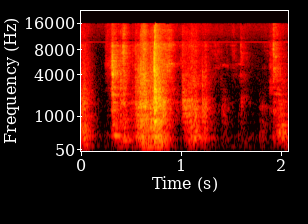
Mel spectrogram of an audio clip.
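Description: Handling noises at a workbench: a wooden chair-arm blank being set down and slid across the bench, a few short scrapes and rustles in the first second, with light knocks at the start and near the end.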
